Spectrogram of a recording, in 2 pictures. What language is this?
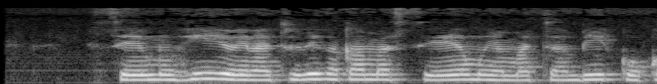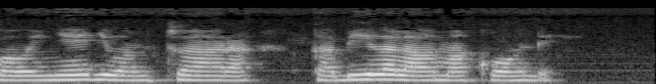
Swahili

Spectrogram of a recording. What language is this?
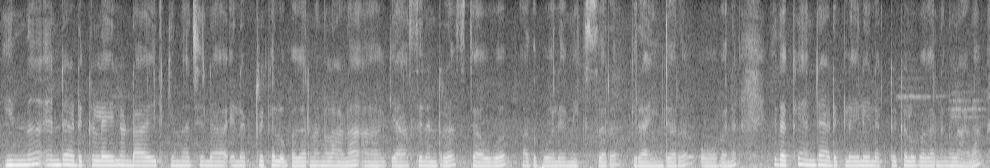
Malayalam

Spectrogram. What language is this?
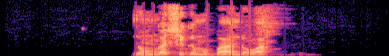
Tupuri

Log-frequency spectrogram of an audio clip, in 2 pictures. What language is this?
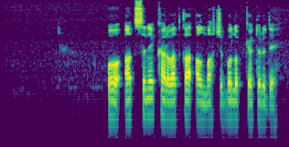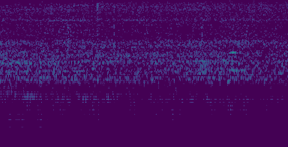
Uyghur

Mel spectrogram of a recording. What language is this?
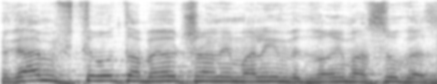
Hebrew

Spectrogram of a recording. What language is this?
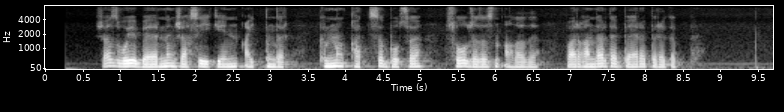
Kazakh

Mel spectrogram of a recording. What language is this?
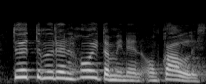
Finnish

